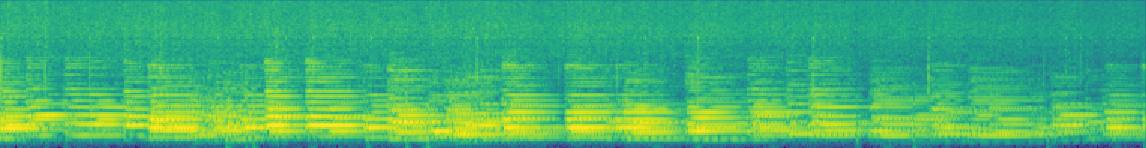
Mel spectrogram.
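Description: Background piano music: a steady stream of quick, evenly spaced notes.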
